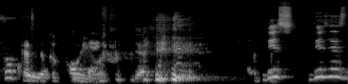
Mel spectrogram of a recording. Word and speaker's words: Casa Kokuyo: What about Katakakuyo? Did I say it correctly? The name of the animation company. Yeah, You're kind it's quite Casa Cocuyo. yes. Casa Kokuyo.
